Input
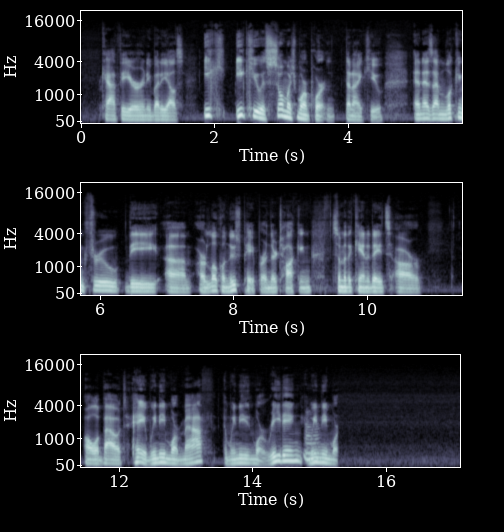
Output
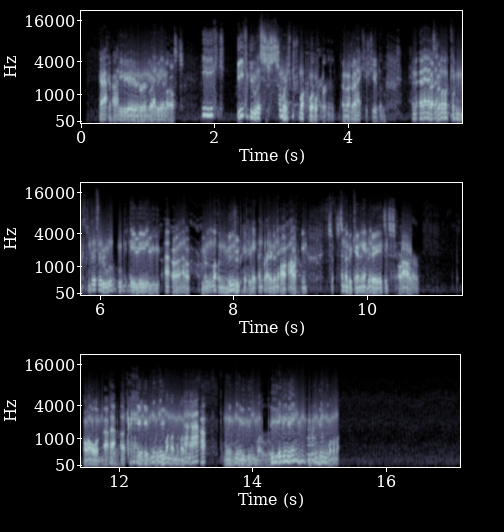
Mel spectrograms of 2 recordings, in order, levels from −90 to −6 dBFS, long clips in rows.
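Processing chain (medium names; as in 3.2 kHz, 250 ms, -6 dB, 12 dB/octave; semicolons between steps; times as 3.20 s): rattle on loud lows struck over -29 dBFS, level -21 dBFS; granulator, pitch spread up and down by 3 st; bass shelf 350 Hz -9 dB; trim -2.5 dB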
